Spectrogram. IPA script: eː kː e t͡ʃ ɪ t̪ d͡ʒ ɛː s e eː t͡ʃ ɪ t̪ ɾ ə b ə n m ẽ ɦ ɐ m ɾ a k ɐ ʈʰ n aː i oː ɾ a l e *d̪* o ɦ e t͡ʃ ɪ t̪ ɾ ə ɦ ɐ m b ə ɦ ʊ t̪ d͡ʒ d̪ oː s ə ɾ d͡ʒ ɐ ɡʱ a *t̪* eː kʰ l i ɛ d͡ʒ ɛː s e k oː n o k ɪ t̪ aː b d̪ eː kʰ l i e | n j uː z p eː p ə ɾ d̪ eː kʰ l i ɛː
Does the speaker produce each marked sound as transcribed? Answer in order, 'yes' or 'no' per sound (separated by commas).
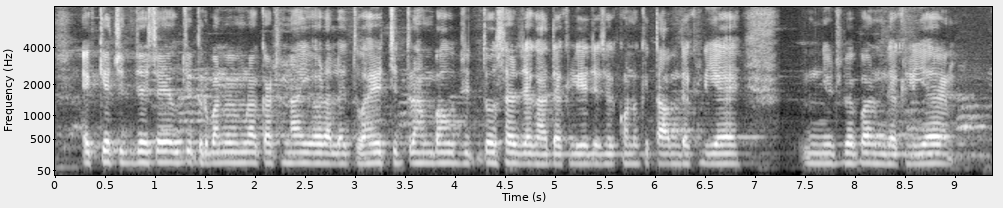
no, no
